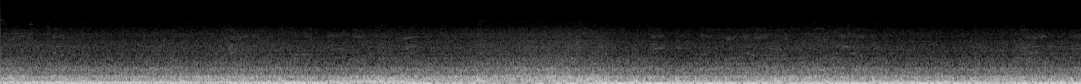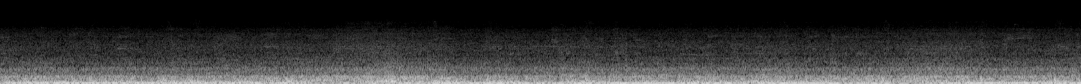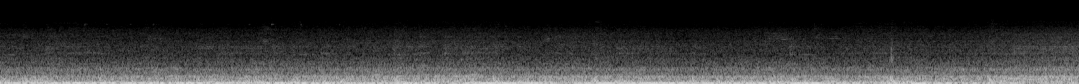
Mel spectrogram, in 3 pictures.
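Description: A Jeep's engine and road noise heard from inside the cab while driving: a steady, muffled low rumble with no distinct events.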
